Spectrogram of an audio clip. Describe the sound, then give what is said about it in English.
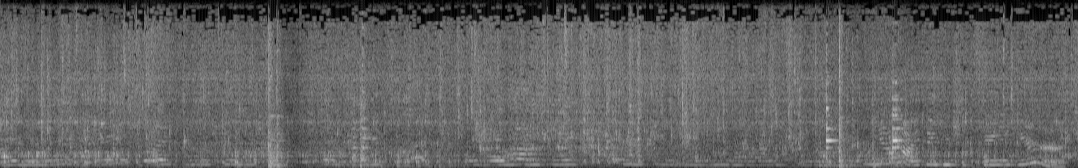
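Water runs steadily from a tap in a kitchen as dishes are rinsed, a continuous splashing hiss, with voices, including a child's, talking over it throughout. “We need to rinse our dishes.”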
